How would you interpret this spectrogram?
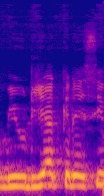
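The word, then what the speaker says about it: bureaucracy: a government by the official ठीक है इसको ब्यूरिया क्रेसी बोलते हैं नौकरशाही बोलते हैं राइट अब आप बताइए ब्यूरी क्रेसी का स्पेलिंग तो पूछा जाता है तो बी यू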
